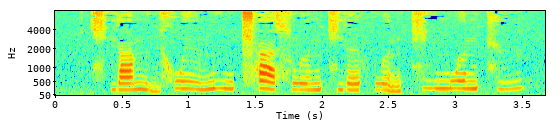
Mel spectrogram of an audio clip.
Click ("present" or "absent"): absent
